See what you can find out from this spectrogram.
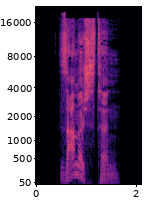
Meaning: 1. superlative degree of samisch 2. inflection of samisch: strong genitive masculine/neuter singular superlative degree
- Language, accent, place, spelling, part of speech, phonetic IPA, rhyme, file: German, Germany, Berlin, samischsten, adjective, [ˈzaːmɪʃstn̩], -aːmɪʃstn̩, De-samischsten.ogg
